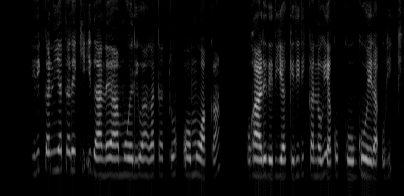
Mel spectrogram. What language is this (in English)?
Kikuyu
